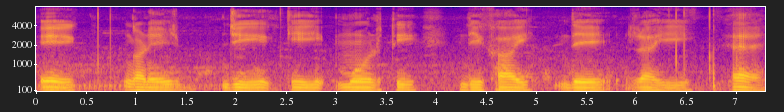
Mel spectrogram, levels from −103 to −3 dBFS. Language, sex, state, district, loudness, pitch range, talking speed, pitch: Hindi, female, Madhya Pradesh, Dhar, -17 LUFS, 95-100 Hz, 75 wpm, 95 Hz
